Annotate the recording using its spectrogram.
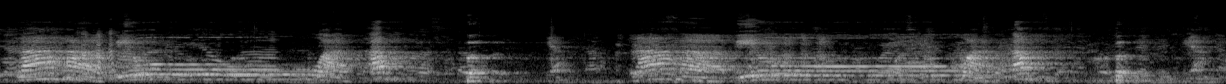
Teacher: Jadi bacanya didengungkan, selain diidghamkan juga didengungkan. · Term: Idgham bi gunna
